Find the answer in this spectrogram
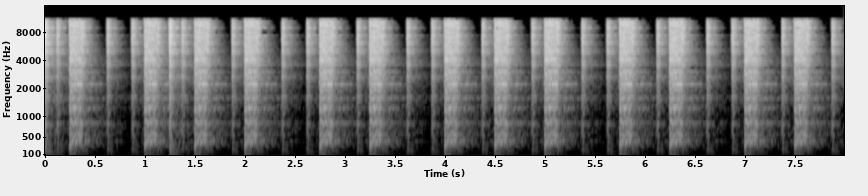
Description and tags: hihat loop 120bpm01-02
hihat loop 120bpm
120bpm, drum-loop, drums, percs, tinny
